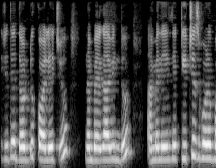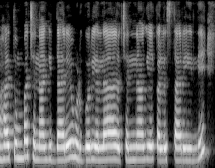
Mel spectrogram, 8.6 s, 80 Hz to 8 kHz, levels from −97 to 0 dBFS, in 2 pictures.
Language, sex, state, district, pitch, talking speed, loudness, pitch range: Kannada, female, Karnataka, Belgaum, 235 Hz, 120 wpm, -15 LUFS, 225-265 Hz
